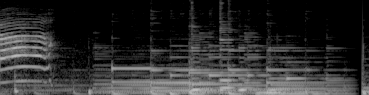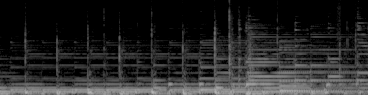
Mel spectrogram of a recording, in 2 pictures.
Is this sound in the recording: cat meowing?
yes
